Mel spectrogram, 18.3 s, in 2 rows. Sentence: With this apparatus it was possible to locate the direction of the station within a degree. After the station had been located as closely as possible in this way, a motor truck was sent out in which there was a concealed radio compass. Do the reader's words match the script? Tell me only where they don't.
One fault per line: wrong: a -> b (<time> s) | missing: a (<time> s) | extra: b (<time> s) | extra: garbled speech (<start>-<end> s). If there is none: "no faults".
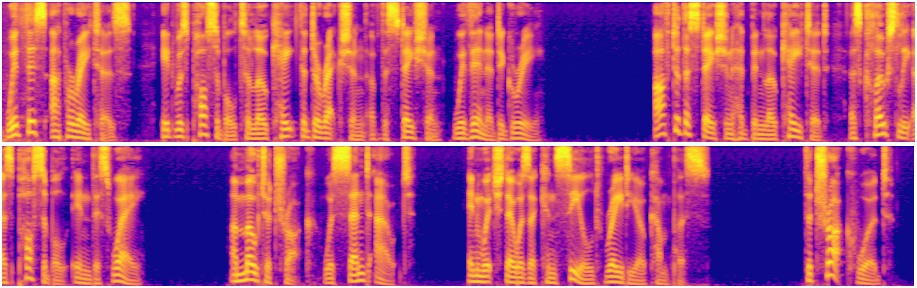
extra: The truck would (17.1 s)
